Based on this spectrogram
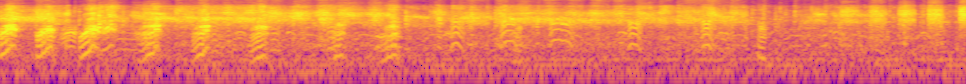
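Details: Little egret nestlings, three of them, pestering their mother for food at the nest: rapid, rasping chattering notes, about two per second and loosely spaced, fading toward the end, with a constant shrill buzzing in the background.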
